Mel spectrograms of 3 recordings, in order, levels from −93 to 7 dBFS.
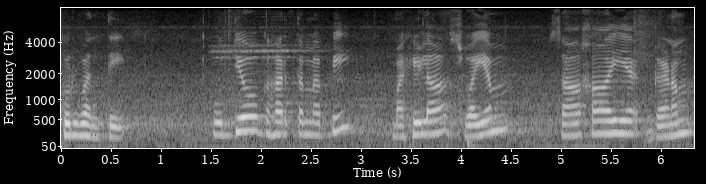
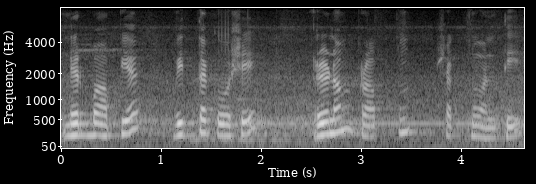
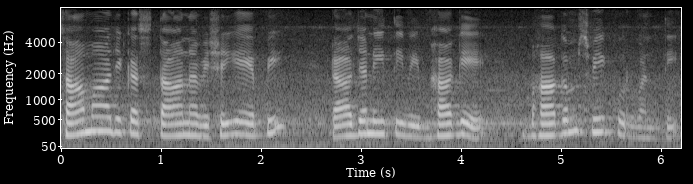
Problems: constant background noise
